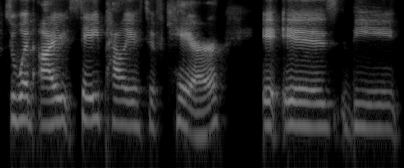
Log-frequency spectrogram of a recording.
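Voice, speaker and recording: A middle-aged woman gives an academic faculty talk in a measured way, reading prepared remarks with frequent ums. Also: mid-range voice, fairly even intonation. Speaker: academic speaker.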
